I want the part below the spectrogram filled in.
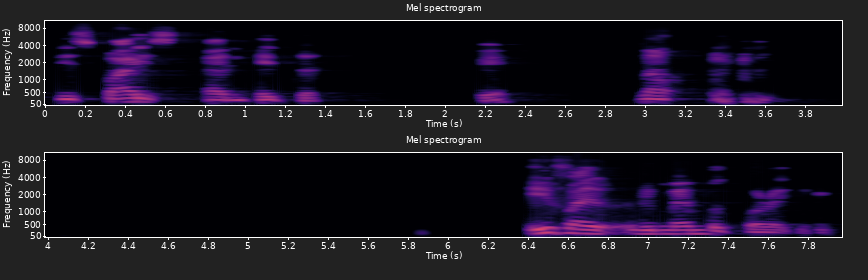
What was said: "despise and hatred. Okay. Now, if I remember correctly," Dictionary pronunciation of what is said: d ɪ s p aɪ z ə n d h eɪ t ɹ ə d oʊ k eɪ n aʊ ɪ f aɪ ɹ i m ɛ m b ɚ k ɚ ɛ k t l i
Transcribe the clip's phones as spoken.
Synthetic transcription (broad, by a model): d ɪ s p aɪ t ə n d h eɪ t ə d oʊ k eɪ n aʊ ɪ f aɪ ɹ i m ɛ m b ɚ k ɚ ɛ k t l i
